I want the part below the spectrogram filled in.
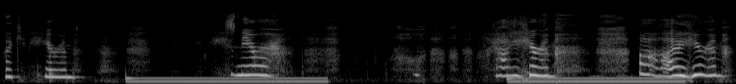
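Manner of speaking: soft, fearful murmur; woman hearing the killer near; terrified hush. Acted. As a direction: barely breathe the words.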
